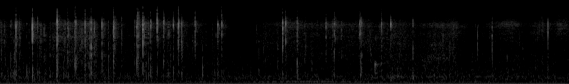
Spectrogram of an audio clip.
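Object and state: Plastic bread bag crinkling.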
